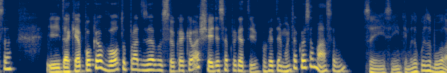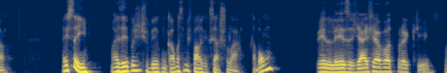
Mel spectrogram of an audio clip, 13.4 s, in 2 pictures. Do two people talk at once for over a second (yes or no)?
no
